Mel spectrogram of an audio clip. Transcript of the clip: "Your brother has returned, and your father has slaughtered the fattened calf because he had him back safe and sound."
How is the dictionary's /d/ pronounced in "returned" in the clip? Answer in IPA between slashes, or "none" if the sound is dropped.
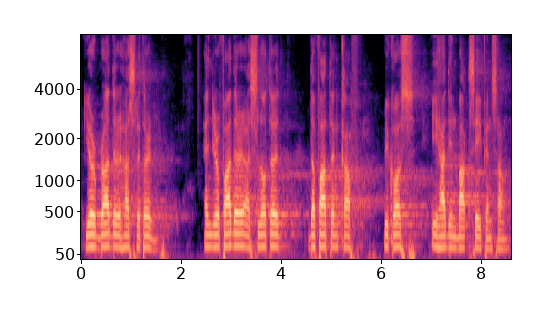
/d/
